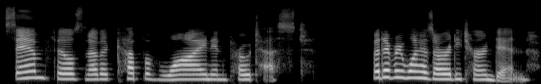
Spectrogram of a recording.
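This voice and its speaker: A woman's voice: a little high, moderate pace, no room sound. A woman narrating a story aloud in a casual, conversational style with some banter. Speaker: co-host reading an online story aloud.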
